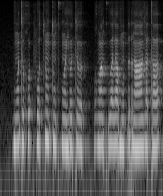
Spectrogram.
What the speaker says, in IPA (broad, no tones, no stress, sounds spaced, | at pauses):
ɡʷ ɐ̃ː t ʉ χʷ a ʔ f o t͡s õ tʷ ã kʷʰ ɐ̃ː j ɵ t ɵ | ʁʷ ãː kʷʼ ɐː l ɐː b õ ʔ r ãː z ɐ t ɐ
